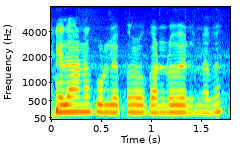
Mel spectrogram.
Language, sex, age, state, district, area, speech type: Malayalam, female, 45-60, Kerala, Pathanamthitta, rural, spontaneous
